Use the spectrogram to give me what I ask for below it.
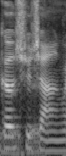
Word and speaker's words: gochujang: It's going to be gochujang, right? – I'm so proud of you right now. Oh, you said it right.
